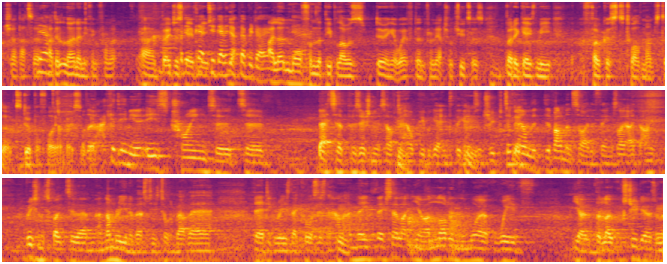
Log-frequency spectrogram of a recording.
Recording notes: Recorded at EGX Rezzed 2017. The first of this year's GamesIndustry.biz Careers Fairs.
